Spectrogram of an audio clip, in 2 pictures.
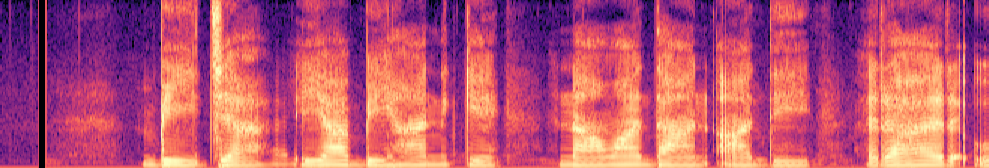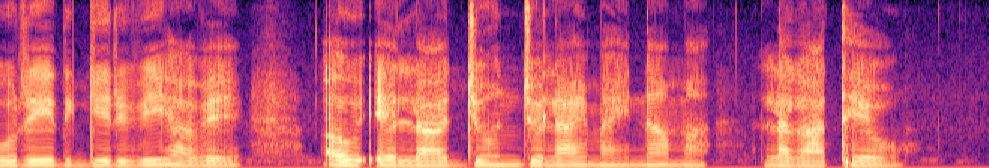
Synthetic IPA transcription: biːd͡ʒajabiɦaːnke | naːʋãd̪ʱaːna̰ːd̪i | ɾəɦəɾuɾiːd̪ɡɪɾʋiɦəʋe | əuʔeːlad͡ʒuːnd͡ʒʊlaːiməɦiːnamã | ləɡat̪ʰijoː

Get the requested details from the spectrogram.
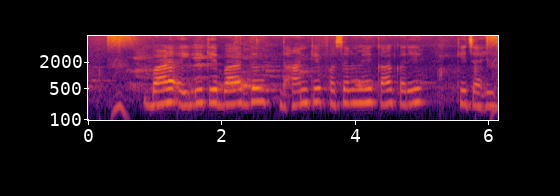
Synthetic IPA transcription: baɽəɪlekebad̪d̪ʱankepʰəsəlmẽkakəɾe | ket͡ʃaːɦi

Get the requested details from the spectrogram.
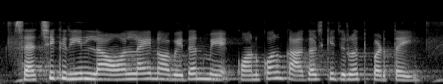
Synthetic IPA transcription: sɛːt͡ʃʰɪkɾiːnlaɔːnlaːɪnɔːʋeːd̪ənmẽkɔːnkɔːnkaːɡəd͡ʒkid͡ʒəɾuːɾət̪pɐɽt̪əiː

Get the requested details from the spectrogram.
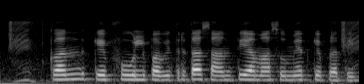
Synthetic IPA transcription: kənd̪ʱkepʰuːlpɐʋɪt̪ɾət̪asãːnt̪iamaːsuːmjət̪kepɾət̪i

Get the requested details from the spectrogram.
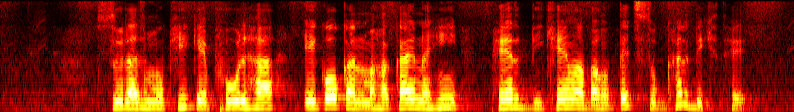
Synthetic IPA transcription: suɾəd͡ʒmukʰikepʰuːlɦa | eːkokənməɦəkənəɦĩ | pʰeɾd̪ikʰemãbəɦʊt̪et͡ʃsʊɡʱəɾd̪ɪkʰt̪ʰeː

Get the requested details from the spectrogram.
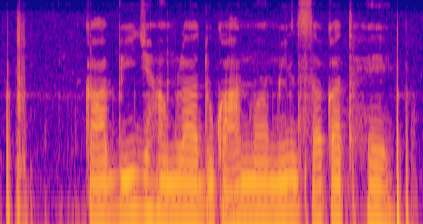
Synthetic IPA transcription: kabiːd͡ʒɦəmlad̪ʊkaːnmẽmɪlsəkət̪hɛː

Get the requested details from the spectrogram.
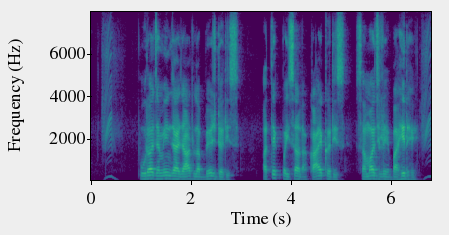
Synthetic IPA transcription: puːɾad͡ʒəmiːnd͡ʒaːjd͡ʒaːt̪labed͡ʒɖəɾis | ət̪ek̚pəɪsalakaːjkəɾisː | əməd͡ʒʱlebaːɦiɾɦe

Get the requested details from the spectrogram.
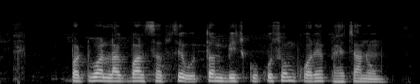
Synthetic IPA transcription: pəʈwaləɡbaːɾsɐbseʊt̪ːəmbit͡ʃkukʊsomkɔɾẽpɛɦt͡ʃaːnuːm

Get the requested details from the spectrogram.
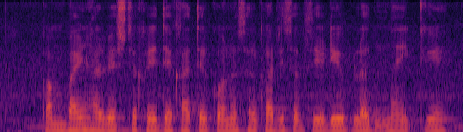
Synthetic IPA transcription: kəmbainɦəɾʋesʈəkʰəɾid̪ʱekʰat̪iːɾkonosəɾkaɾiːsəbsiɖiːuplə̰bd̪najke

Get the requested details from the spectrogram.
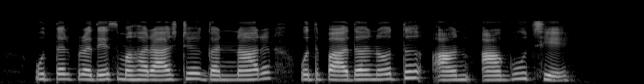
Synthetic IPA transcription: ʊt̪ːəɾpɾəd̪eːʃmɐɦaːɾaːʃʈɾəɡənːaːɾʊt̪paːd̪ənot̪ | aːɡut͡ʃʰeː

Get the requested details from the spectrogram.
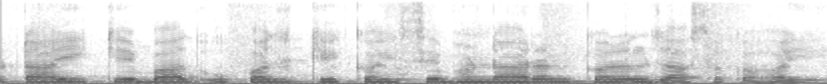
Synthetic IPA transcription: əʈaikebaːd̪upəd͡ʒkekəɦisebʱəɳɖaːɾənkəɾəld͡ʒasəkəɦəi

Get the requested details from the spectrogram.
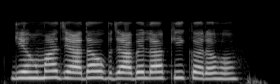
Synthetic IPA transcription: jɐɦʊmazjaːd̪aʊpd͡ʒaːbelakikɐɾɐɦoː

